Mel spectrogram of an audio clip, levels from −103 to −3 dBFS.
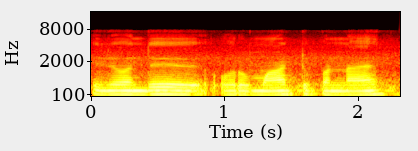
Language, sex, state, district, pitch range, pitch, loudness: Tamil, male, Tamil Nadu, Kanyakumari, 110-115 Hz, 115 Hz, -16 LUFS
